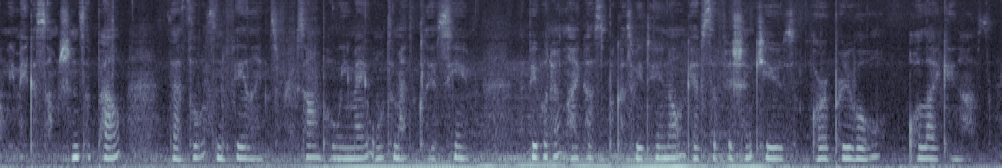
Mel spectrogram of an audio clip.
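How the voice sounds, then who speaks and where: A woman at a moderate pace, with big swings in loudness and noticeable background noise. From England. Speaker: ASMR creator. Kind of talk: self-help book reading. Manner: soft-spoken.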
